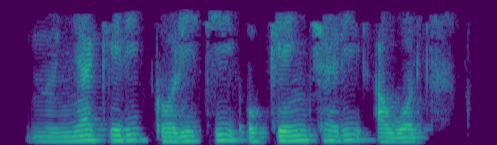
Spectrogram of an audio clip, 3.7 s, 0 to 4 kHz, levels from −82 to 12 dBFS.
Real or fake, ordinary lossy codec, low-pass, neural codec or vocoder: real; MP3, 24 kbps; 3.6 kHz; none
